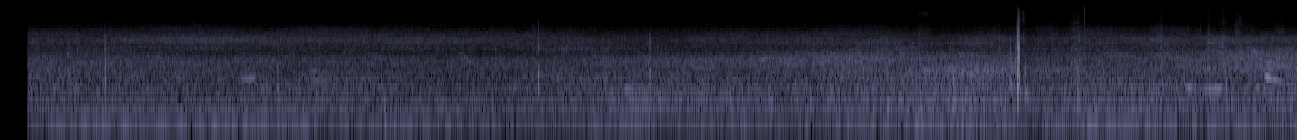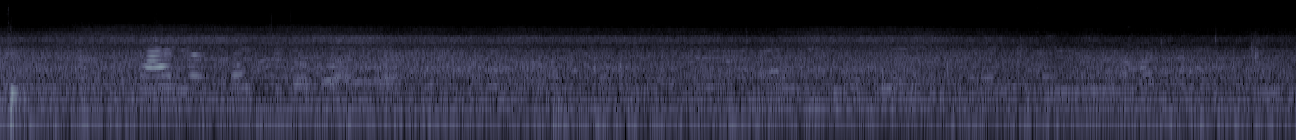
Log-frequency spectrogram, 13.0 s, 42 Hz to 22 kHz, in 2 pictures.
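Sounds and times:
low street rumble: 0.2s - 12.9s
indistinct voices: 0.3s - 12.9s.

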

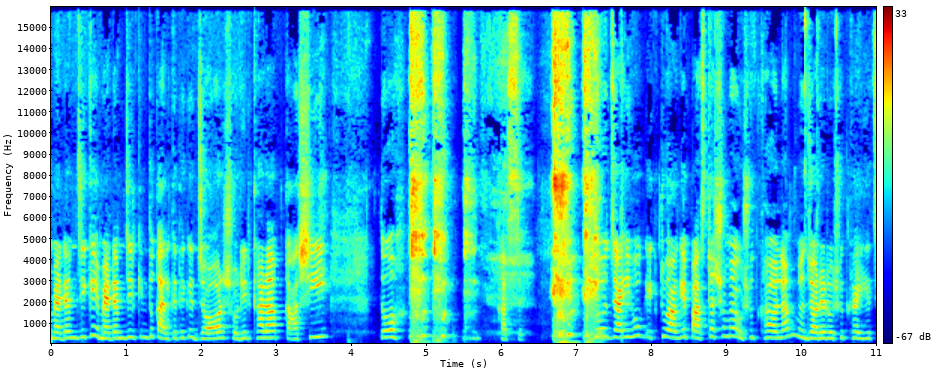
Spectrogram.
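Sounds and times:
person coughing: 4.8s - 5.8s, 6.6s - 7.5s.

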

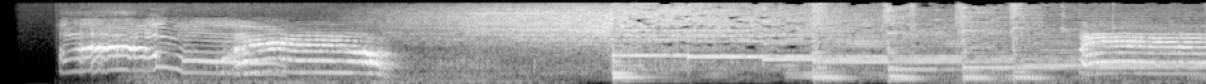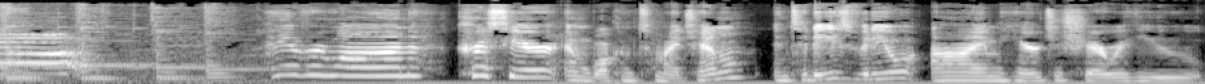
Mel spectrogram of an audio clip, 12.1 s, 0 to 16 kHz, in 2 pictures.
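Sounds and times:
cat meowing: 0.3s - 2.0s, 5.4s - 6.5s.

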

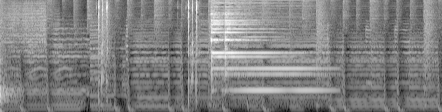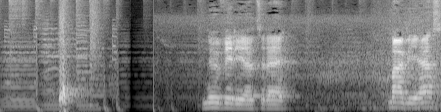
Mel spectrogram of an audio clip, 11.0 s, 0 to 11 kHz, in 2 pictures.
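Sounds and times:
sharp click: 1.2s - 1.4s, 2.2s - 2.6s
bell ding: 2.5s - 4.3s.

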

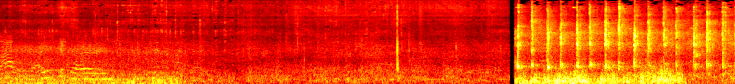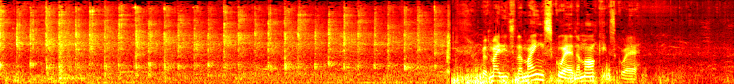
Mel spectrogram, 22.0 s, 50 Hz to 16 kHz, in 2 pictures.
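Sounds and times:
horse hooves on cobblestones: 0.0s - 17.8s.

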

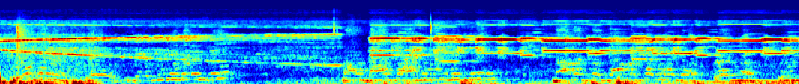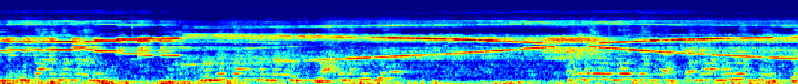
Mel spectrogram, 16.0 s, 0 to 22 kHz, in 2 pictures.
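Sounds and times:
synthetic jet engine whine: 0.0s - 15.9s
tinny tune of high beeps: 0.0s - 15.9s.

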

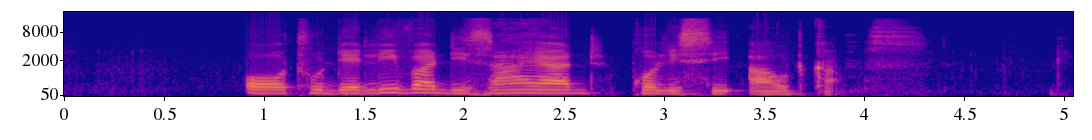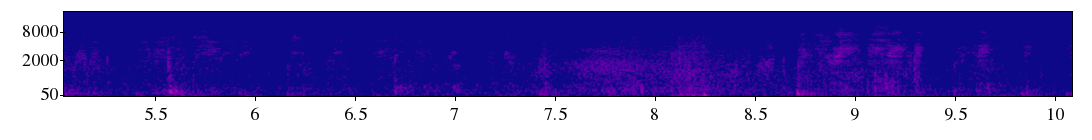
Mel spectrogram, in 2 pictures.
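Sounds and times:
marker scratching on whiteboard: 4.8s - 7.6s, 8.5s - 10.0s.

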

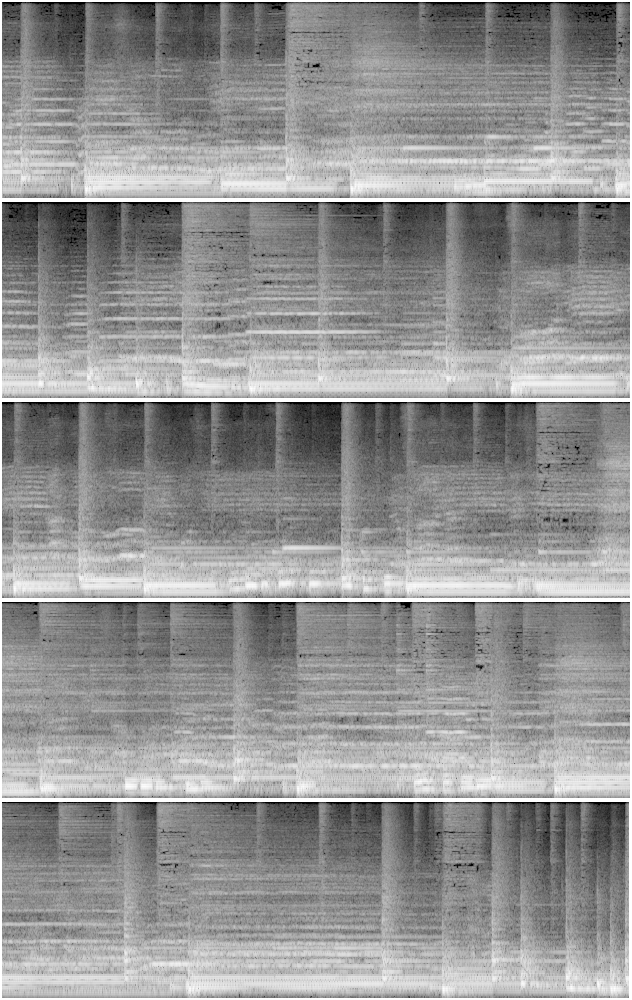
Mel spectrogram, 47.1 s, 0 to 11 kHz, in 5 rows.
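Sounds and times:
choir singing: 0.0s - 46.2s
drum kit: 0.0s - 47.0s
electric bass low notes: 0.0s - 47.0s.

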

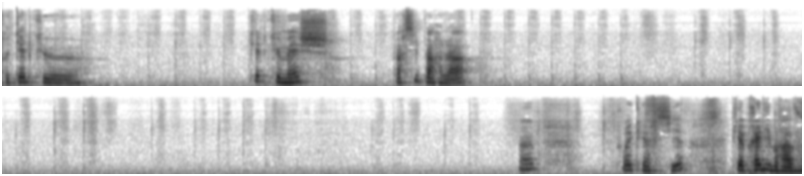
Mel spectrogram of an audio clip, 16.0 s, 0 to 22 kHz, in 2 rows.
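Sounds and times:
colored pencil scratching paper: 0.0s - 14.9s.

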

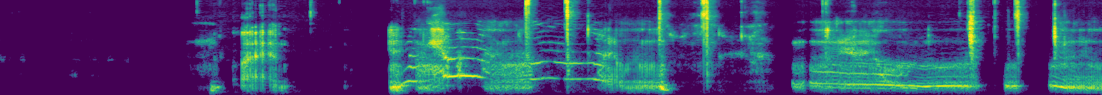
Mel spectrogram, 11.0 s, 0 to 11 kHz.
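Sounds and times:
man's high-pitched vocalising: 3.9s - 7.1s, 8.0s - 11.0s.

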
